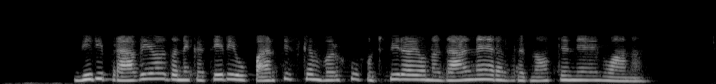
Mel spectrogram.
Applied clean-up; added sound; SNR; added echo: neural mask model DeepFilterNet 3.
